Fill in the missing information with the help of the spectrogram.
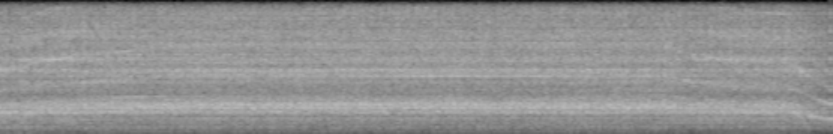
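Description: Ninja blender motor running steadily, churning frozen bananas and berries with a little coconut milk into a thick ice-cream mix. Its whine begins to fall near the end as it is switched off and spins down.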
